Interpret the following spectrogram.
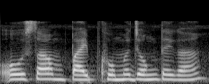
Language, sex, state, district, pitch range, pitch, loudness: Wancho, female, Arunachal Pradesh, Longding, 225-240 Hz, 230 Hz, -13 LUFS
